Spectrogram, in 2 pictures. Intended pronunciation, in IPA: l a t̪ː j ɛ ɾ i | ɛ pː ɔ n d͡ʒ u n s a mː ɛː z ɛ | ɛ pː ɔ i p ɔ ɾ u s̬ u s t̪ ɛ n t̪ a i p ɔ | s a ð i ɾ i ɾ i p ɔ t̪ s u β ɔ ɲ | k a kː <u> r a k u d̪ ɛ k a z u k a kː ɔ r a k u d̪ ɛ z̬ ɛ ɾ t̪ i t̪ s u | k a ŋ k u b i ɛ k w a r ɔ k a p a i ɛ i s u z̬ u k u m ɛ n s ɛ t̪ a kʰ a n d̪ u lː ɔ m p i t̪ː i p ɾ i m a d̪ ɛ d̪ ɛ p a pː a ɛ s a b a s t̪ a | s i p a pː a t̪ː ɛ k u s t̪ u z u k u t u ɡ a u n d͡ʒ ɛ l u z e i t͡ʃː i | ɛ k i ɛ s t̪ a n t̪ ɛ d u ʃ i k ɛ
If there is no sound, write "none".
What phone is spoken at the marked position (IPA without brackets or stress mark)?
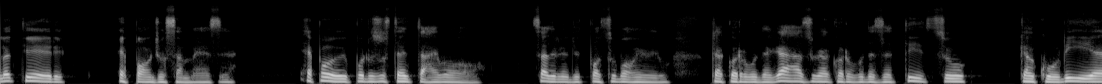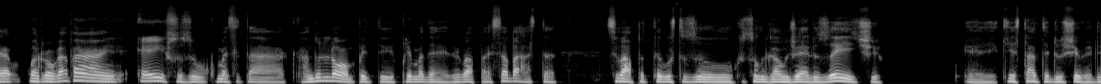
ɔ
